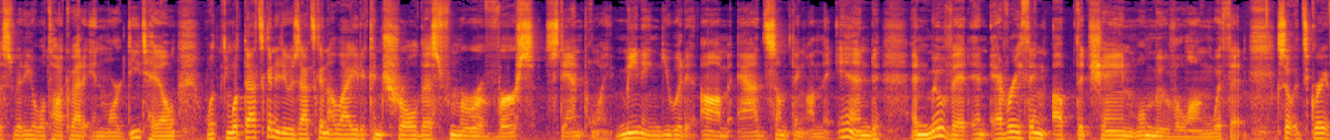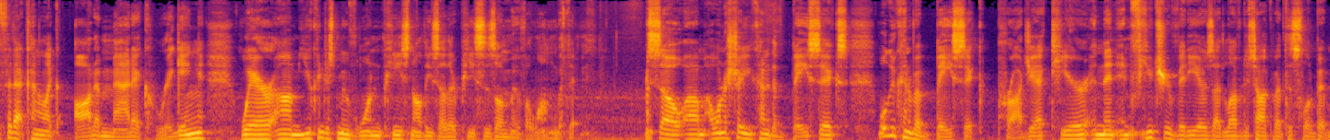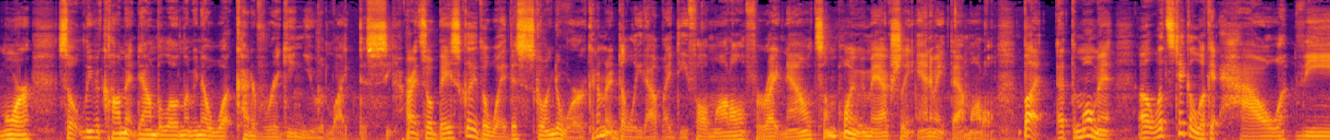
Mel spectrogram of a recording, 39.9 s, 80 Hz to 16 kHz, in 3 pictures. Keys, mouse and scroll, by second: 23.8 middle click, 32.0 click, 33.7 middle click, 35.7 Delete, 38.0-38.5 scroll up 2.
